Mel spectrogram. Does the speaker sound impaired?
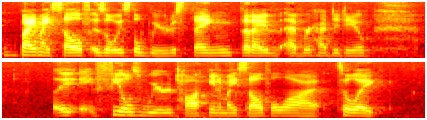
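No.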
